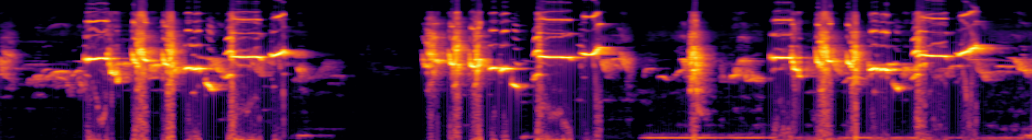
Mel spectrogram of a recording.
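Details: Fighting song of an Oriental magpie-robin: three long loud bursts packed with clicks, sliding whistles and warbles, a brief silent gap, and a low hum in the background.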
